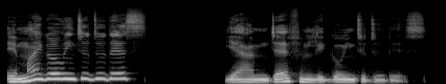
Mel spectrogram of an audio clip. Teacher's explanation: Você vai ver que na primeira frase, que é uma pergunta, geralmente esse tipo de entonação que eu vou demonstrar é nas perguntas que acontece, ele sobe. E depois na resposta ele desce. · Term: intonation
